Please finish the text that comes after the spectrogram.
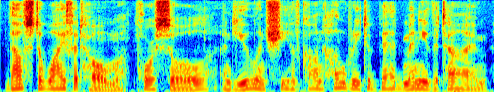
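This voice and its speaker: A man's voice: fairly low pitch, expressive, normal speed, a little mellow. A man reading an audiobook as a grieving, starving peasant mother, telling of hardship in impassioned, archaic speech. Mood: pitying, bitter. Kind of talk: dramatic audiobook character reading.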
